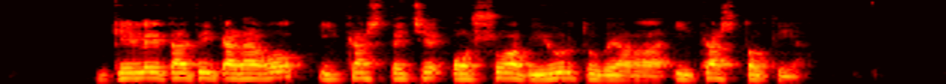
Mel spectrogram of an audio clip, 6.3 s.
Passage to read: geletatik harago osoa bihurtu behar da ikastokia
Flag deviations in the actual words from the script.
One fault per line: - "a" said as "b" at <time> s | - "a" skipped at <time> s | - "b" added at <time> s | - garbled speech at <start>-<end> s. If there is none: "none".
- "ikastetxe" added at 2.2 s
